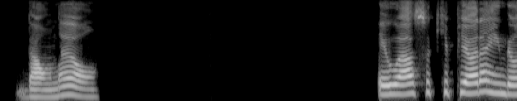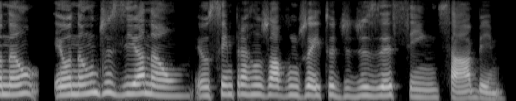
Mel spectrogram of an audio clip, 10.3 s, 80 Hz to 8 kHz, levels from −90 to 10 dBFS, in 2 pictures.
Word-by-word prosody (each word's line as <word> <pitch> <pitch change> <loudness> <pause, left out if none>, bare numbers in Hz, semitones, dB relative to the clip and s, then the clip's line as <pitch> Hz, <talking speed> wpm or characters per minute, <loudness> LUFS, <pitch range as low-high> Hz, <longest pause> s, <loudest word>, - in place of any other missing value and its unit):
Dá 170 -1 +2
um 165 0 -1
não? 190 -3 +1 2.8
Eu 225 +1 +6
acho 245 +3 +5
que 275 +1 -7
pior 260 -1 +5
ainda 255 -5 +2
eu 225 - +3
não 230 +3 -1
eu 210 +3 +1
não 230 +3 -1
dizia 240 -1 -1
não, 195 -4 -4
eu 195 +1 -6
sempre 225 +4 -5
arranjava 215 -2 -2
um 210 -1 -5
jeito 205 +2 -2
de 185 -1 -13
dizer 195 +2 -3
sim, 170 -5 -11
sabe? 145 -4 -3
215 Hz, 135 wpm, -22 LUFS, 190-235 Hz, 2.8 s, Eu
